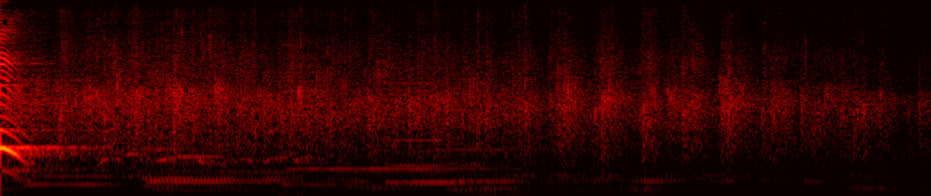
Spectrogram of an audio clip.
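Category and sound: crowd, audience applauding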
